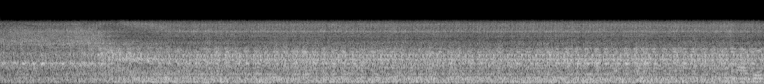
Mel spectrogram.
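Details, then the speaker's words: Toyota New Fortuner, AC on, idling, heard close to the compressor at lower left: rough gritty growl ("ngorok") under the engine sound, abnormal, and smooth when disconnected. "itu kompresornya suaranya jelas banget kalau dari sini kita"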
